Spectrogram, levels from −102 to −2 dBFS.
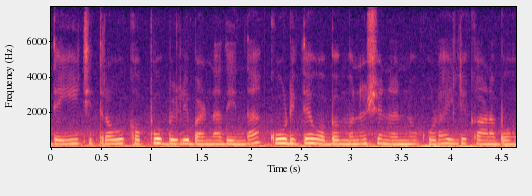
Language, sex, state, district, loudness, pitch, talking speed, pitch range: Kannada, male, Karnataka, Shimoga, -16 LUFS, 215 Hz, 140 wpm, 205-235 Hz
